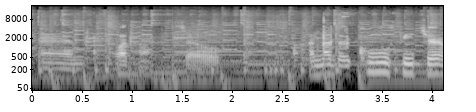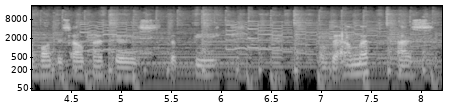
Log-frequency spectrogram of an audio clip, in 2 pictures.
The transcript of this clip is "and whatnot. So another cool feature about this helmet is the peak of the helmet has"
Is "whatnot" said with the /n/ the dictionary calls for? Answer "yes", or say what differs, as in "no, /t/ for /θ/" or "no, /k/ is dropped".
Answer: no, /n/ is dropped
